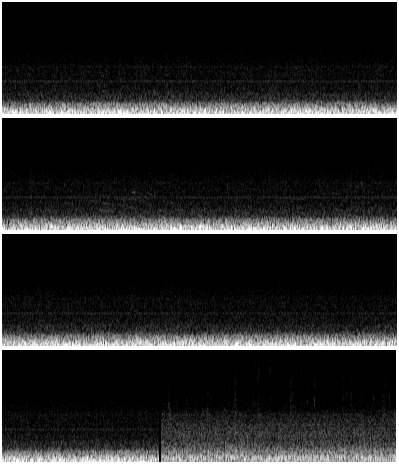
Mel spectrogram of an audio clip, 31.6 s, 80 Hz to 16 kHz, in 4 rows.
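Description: Jet airliner cabin noise in flight: a deep, steady rumble of the engines and rushing air, with a faint steady whine above it. About 27 seconds in it cuts suddenly to a quieter, hissier cabin sound.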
